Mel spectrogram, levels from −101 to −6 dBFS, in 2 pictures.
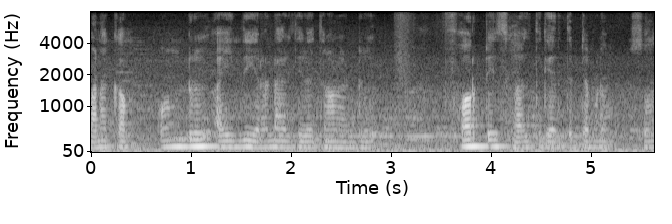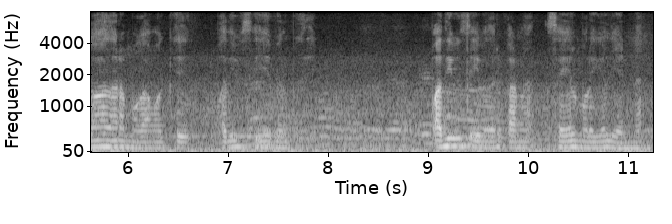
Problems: constant background noise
